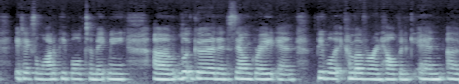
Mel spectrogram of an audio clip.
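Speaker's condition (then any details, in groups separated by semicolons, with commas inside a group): No condition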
